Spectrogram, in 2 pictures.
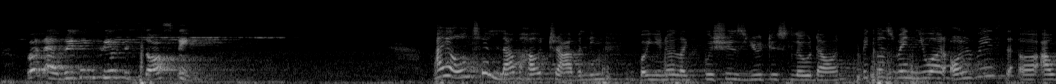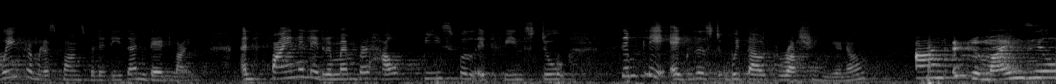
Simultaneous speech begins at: none

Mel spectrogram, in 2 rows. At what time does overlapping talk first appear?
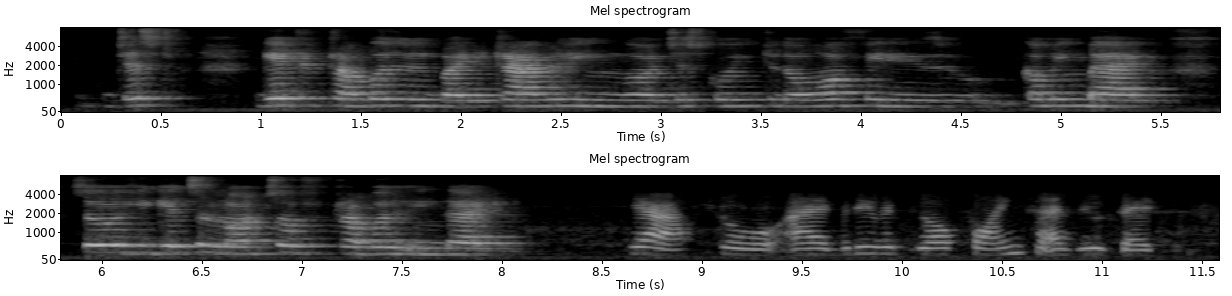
none

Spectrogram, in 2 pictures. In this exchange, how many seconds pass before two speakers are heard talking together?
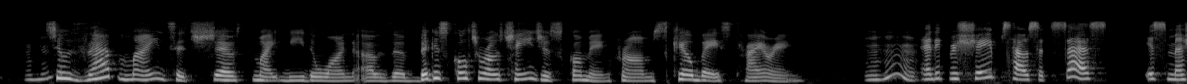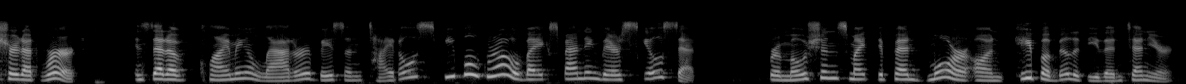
none

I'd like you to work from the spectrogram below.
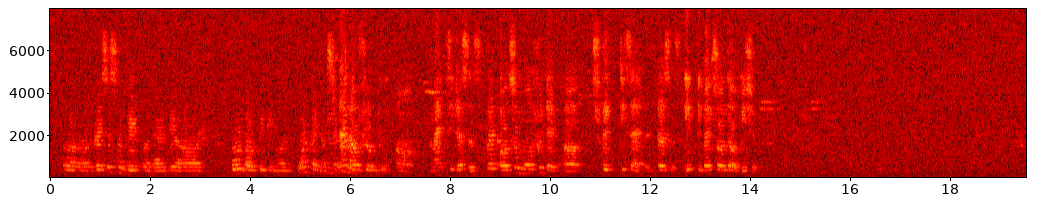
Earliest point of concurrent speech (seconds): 5.5 s

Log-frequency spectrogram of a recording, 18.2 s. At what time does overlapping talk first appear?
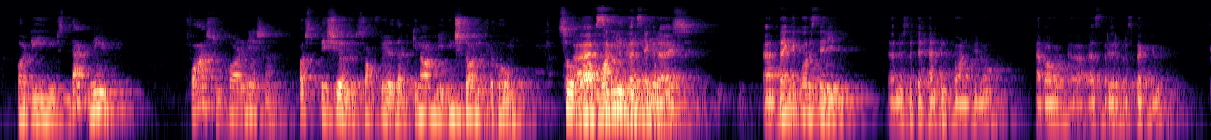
8.8 s

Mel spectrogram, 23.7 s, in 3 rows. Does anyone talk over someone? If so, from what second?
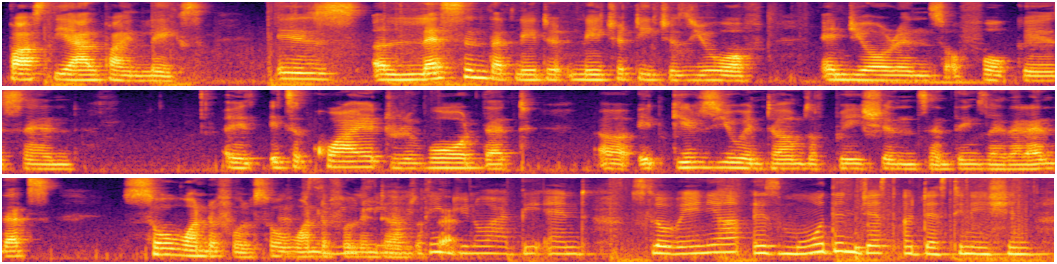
17.9 s

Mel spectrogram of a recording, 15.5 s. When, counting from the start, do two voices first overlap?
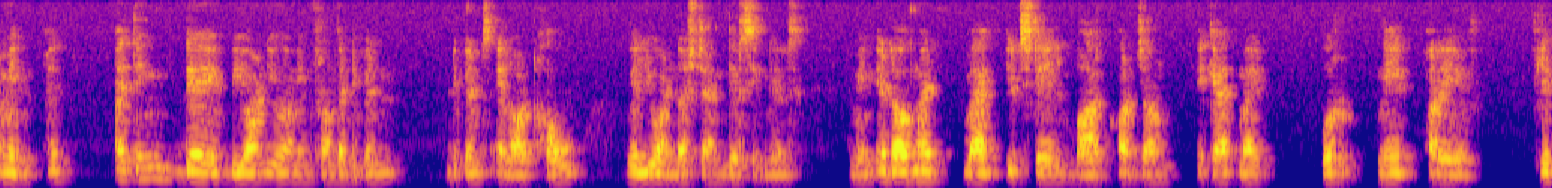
none

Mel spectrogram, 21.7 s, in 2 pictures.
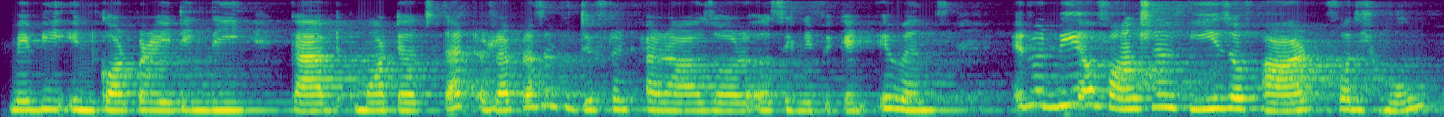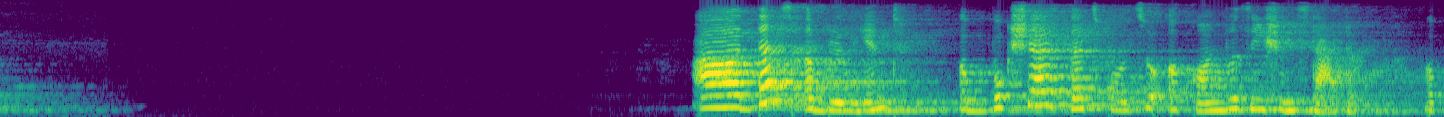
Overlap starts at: none

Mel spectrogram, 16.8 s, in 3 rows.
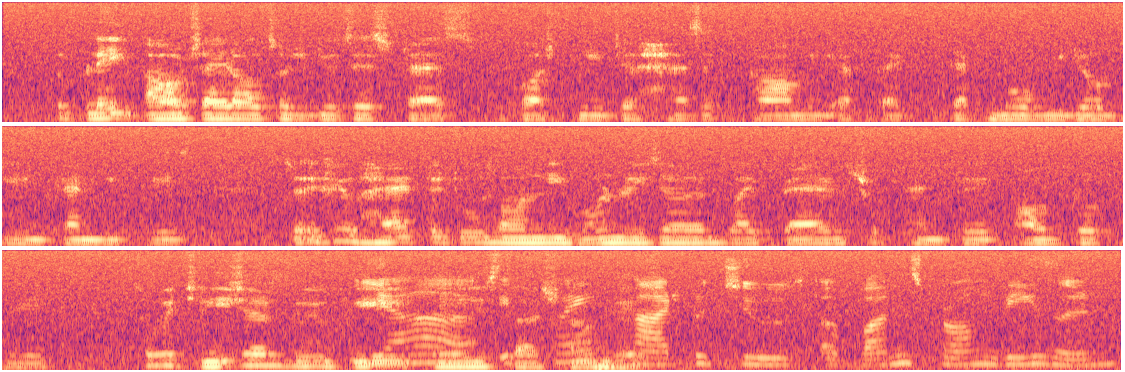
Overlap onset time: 12.9 s

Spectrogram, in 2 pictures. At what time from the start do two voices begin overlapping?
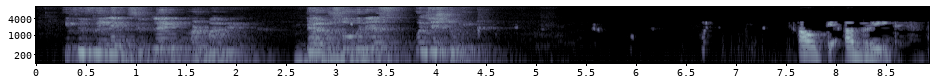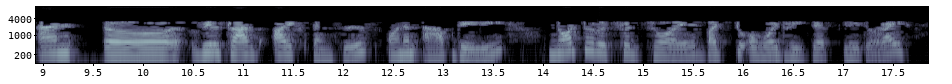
none

